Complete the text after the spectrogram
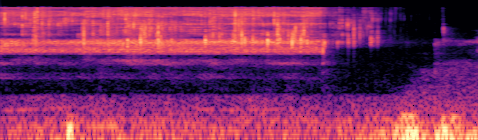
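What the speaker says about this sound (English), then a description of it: "I'm gonna add just a little bit of water to the reservoir because now I'm gonna rinse the chain." Water from a hose rinses a bicycle chain inside a Chain Pig chain cleaner, giving a steady trickling, dripping splash. Near the end it shifts to a lower, louder slosh.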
